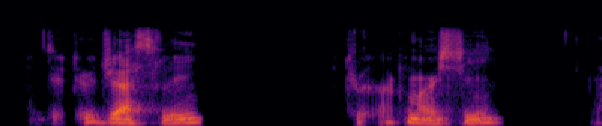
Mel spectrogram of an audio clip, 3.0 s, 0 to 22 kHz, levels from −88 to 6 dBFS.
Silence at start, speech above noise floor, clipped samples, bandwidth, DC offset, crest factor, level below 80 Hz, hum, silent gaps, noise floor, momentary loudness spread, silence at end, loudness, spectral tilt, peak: 0.25 s; over 57 dB; under 0.1%; 9 kHz; under 0.1%; 24 dB; -70 dBFS; none; 1.04-1.12 s, 1.18-1.22 s, 1.28-1.60 s; under -90 dBFS; 19 LU; 0.5 s; -34 LUFS; -5.5 dB/octave; -12 dBFS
